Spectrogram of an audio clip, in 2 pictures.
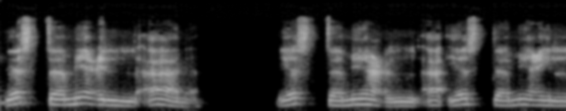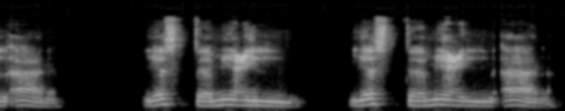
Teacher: So the Hamzatul Wasl is not pronounced in between that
